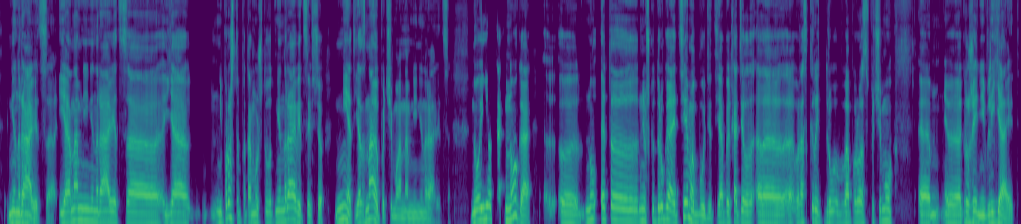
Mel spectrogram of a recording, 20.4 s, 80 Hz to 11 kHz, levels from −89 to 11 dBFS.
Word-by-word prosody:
не 135 +3 +2
нравится. 125 - +1
И 130 - +1
она 140 +4 +3
мне 160 -1 +2
не 155 0 0
нравится, 135 -2 +1
я 130 +1 +1 0.4
не 140 - -4
просто 180 -1 -1
потому, 125 -1 -2
что 115 +7 -8
вот 135 0 -6
не 145 0 0
нравится 150 - +1
и - - -5
всё. - - -3 0.2
Нет, 170 -4 +1
я 130 +3 +1
знаю, 165 - +1
почему 105 +1 -5
она 95 -2 -2
мне 90 0 -2
не 90 0 -4
нравится. 90 0 -6 0.4
Но 150 +4 +3
её 175 +2 +4
так - - -3
много, 180 +9 +2 0.3
э - - -15 0.3
э, 130 -2 +1
ну, 170 +4 -1
это 160 -3 +2
немножко 155 0 -2
другая 165 -2 +3
тема 165 - +2
будет. 115 -8 -3
Я 130 +1 +1
бы 135 0 -2
хотел, 140 -1 0
э, 125 -1 +1
раскрыть 135 +1 -3
другой 140 +1 -3
вопрос, 135 0 -1
почему, 155 -1 -2 0.5
э, 125 -1 +3 0.3
э, 125 -1 +2
окружение 130 -2 +1
влияет 125 - +1
135 Hz, 145 wpm, -23 LUFS, 125-155 Hz, 0.5 s, её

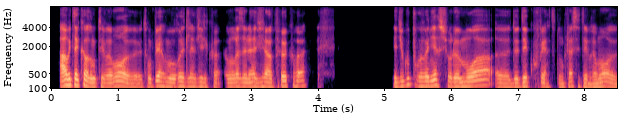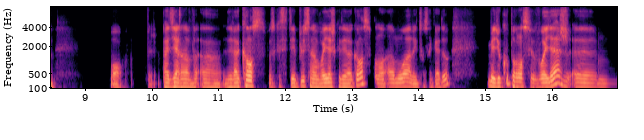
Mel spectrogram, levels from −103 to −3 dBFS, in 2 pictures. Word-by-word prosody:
Ah - - +12
oui 165 - +8
d'accord, 165 -6 +6
donc 115 0 +3
tu 125 - -3
es - - 0
vraiment, 130 +4 +4
heu, 105 0 -2
tombé 115 +6 +2
amoureux 125 0 +1
de 120 - -7
la 125 - -1
ville 115 -1 -3
quoi, 115 +2 -7
amoureuse 115 +1 +1
de 120 - +1
la 120 +1 +2
ville 120 +2 +1
un 120 - +4
peu 140 +5 +2
quoi. 140 +1 -1 1.3
Et 125 - +1
du 130 +3 -2
coup, 175 - -2
pour 135 -6 -6
revenir 135 +4 +4
sur 130 - +1
le 125 0 +4
mois, 145 +6 +3
heu, 110 -2 -2
de 110 +2 0
découverte, 115 -2 -2
donc 100 -1 -7
là, 130 - 0
c'était 120 -4 -4
vraiment, 115 +6 +1
heu 105 -3 -2 0.9
bon, - - -4 0.4
je - - -14
vais - - -22
pas 115 - 0
dire 115 0 +2
un 110 - 0
v 115 - -5
un 105 -2 -6
des 105 +1 -5
vacances 140 +6 +2
parce 110 - -10
que - - -13
c'était 110 - -4
plus 130 +6 -4
un 115 - 0
voyage 115 +2 +1
que - - -8
des 105 - 0
vacances 160 - -1
pendant 105 -2 -5
1 115 +1 -3
mois 120 +3 0
avec 100 -3 -5
ton 115 - -18
sac 105 -2 -15
à - - -3
dos, - - -5 0.6
mais 120 - +3
du 120 - 0
coup, - - -7
pendant 130 -3 +1
ce 120 - -3
voyage, 125 - +1
hem, 110 -3 -6
120 Hz, 250 wpm, -25 LUFS, 110-130 Hz, 1.3 s, Ah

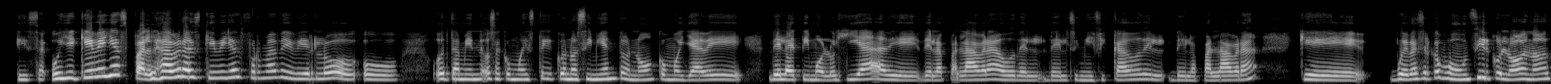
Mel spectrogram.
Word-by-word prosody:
Exac 220 0 -6
oye, 275 +2 +4
qué 320 +4 +5
bellas 425 +5 +5
palabras. 310 +7 +6
Qué 295 -3 -3
bellas 320 +3 0
formas 305 0 -3
de 310 -3 -2
verlo 255 +1 +1
o 240 -5 +1
o 220 -2 -3 0.3
o 255 - +1
también, 240 -1 0
o 285 - -2
sea, 255 -1 -4
como 240 -2 -1
este 245 +2 -6
conocimiento, 245 +1 0
¿no? 215 +2 -4
Como 220 -2 -4
ya 205 -1 -1
de 220 0 -2 0.2
de 230 0 +2
la 220 - +6
etimología 215 +2 -1
de 200 -3 -3
de 200 0 -4
la 195 0 -4
palabra 215 +2 +1
o 210 0 -3
del 195 0 -7
del 195 0 -8
significado 205 +2 -5
del 225 -3 -4
de 195 0 -8
la 190 - -7
palabra 200 - -1 0.4
que 205 -5 -1 0.2
vuelve 235 +2 +1
a - - 0
ser 275 0 -4
como 275 -6 +1
un 230 +1 -1
círculo, 255 -6 +2
¿no? 240 +3 -1
230 Hz, 180 wpm, -19 LUFS, 210-260 Hz, 0.4 s, palabras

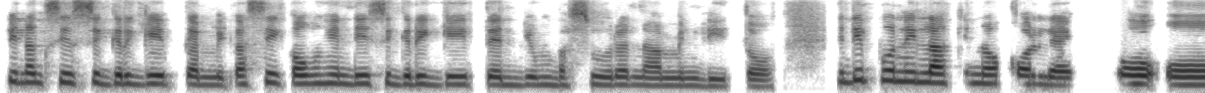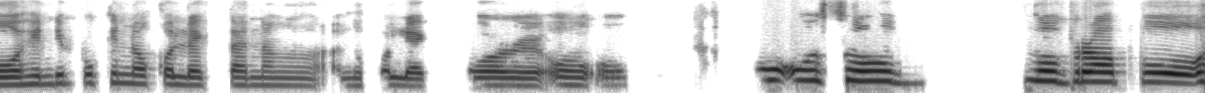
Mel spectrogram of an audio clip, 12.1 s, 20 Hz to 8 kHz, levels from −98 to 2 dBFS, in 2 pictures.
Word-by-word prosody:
pinagse-segregate 245 -4 -1
kami 205 -2 -2
kasi 230 +3 -3
kung 235 0 +1
hindi 235 -1 -2
segregated 215 -3 -3
'yung 205 -1 -6
basura 210 +1 -3
namin 190 -1 -5
dito, 175 -1 -7 0.3
hindi 330 +4 -1
po 320 - +1
nila 280 -3 +4
kino-collect 230 -5 -2 0.2
oo, 210 -3 +3
hindi 225 +2 -4
po 250 - -5
kinokolekta 225 -5 -3
ng 195 -1 -9 0.2
ano, 190 - -12
collector, 195 0 -3
oo. 200 -1 -4 0.7
Oo, 320 -1 +5
sob 305 -4 +5 0.6
sobra 285 -2 +7
po. 270 -2 +7
225 Hz, 130 wpm, -22 LUFS, 200-260 Hz, 0.7 s, sobra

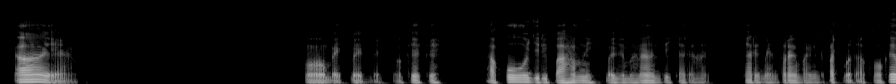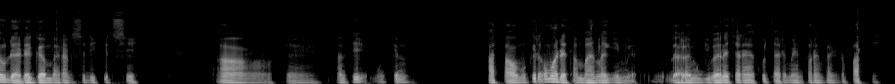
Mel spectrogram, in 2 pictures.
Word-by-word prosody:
Oh 110 +1 +7
ya. 95 - +1 2.3
Oh - - +1
baik - - -5
baik - - -4
baik. - - -17
Oke - - -10
oke. 95 - -5 0.5
Aku 105 -1 +3
jadi 90 -3 -1
paham 90 +1 +2
nih - - -9
bagaimana 85 +1 -2
nanti 85 0 -9
cara 85 0 -11 0.4
cari 95 -3 -3
mentor 90 0 -3
yang - - -12
paling 90 0 -8
tepat - - -4
buat - - -7
aku. 90 - -9
Oke 115 +7 +4
udah 95 -5 +6
ada 90 - +6
gambaran 90 -1 +3
sedikit 85 0 -9
sih, 90 - -6 0.9
eee, 85 -1 +1
oke 85 0 -14 0.5
nanti 100 +6 -1
mungkin 100 0 -7 0.8
atau 90 -1 +3
mungkin 95 +7 0
kamu 130 +2 +7
ada 95 - +6
tambahan 90 0 +2
lagi 90 -2 +1
nggak 85 -1 -8 0.3
dalam 90 0 +2
gimana 90 +2 +5
caranya 90 0 +1
aku 105 - -6
cari 90 0 -3
mentor 90 0 -3
yang - - -20
paling 90 -1 -7
tepat - - -4
nih? 95 - -21
90 Hz, 165 wpm, -27 LUFS, 85-95 Hz, 2.3 s, Oh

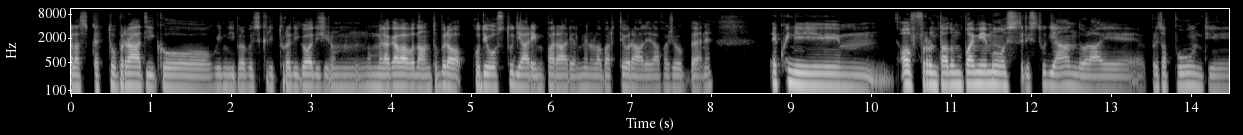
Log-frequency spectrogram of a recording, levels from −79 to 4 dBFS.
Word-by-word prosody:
l'aspetto 125 +1 -3
pratico, 120 -3 +1
quindi 120 0 -6
proprio 120 0 -5
scrittura 125 +1 -5
di 125 0 -5
codici, 125 -1 -1
non 125 0 -7
non 125 0 -7
me 125 0 -1
la 125 - +4
cavavo 130 -1 +5
tanto, 120 0 -1
però 130 -2 +2
potevo 130 -1 +1
studiare 125 -1 0
e - - 0
imparare, 120 0 -2
almeno 120 +1 -7
la 120 0 -5
parte 120 +2 -6
orale 115 -2 -2
la 115 0 -6
facevo 120 0 -8
bene. 125 +1 -6 0.7
E 150 - +2
quindi, 135 -4 +4
mhmm, 125 +7 -6
ho - - +6
affrontato 140 -1 +4
un 140 0 +3
po' 145 +2 +6
i - - +6
miei 145 0 +7
mostri 135 -4 +2
studiandola 130 -3 -2
e 115 +1 -8
preso 130 0 -5
appunti 125 -3 -5
125 Hz, 160 wpm, -24 LUFS, 120-130 Hz, 0.7 s, miei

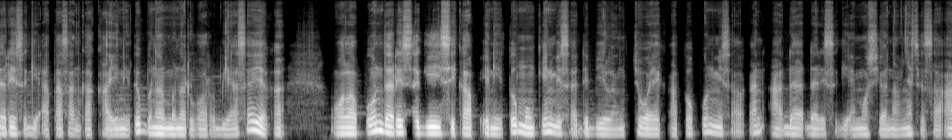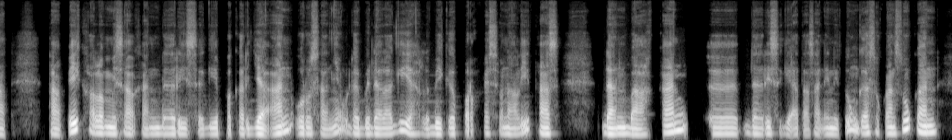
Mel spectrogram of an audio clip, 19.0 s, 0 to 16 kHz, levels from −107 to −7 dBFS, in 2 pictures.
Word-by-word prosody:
dari 120 0 +1
segi 110 -1 -7
atasan 105 +2 -7
Kakak 105 -1 -6
ini 105 -1 0
tuh, 155 +10 -1
bener-bener 115 -4 +3
luar 105 0 -7
biasa 105 - -6
ya, 150 - +7
Kak. - - -8 0.4
Walaupun 120 +7 +4
dari 135 0 +8
segi 125 -1 +5
sikap 120 -1 0
ini 115 -3 0
tuh, 150 +1 +2
mungkin 140 +4 +3
bisa 125 - -2
dibilang 110 -2 -4
cuek, 110 -4 -2
ataupun 115 +6 -7
misalkan 135 +3 -6
ada 115 0 -4
dari 110 -2 -5
segi - - -11
emosionalnya 105 0 -6
sesaat. 110 -3 -7 0.4
Tapi, 155 - +5
kalau 130 -1 +2
misalkan 115 -1 0
dari 115 0 +1
segi 115 +1 -3
pekerjaan, 115 +8 +2
urusannya 120 -1 -1
udah 120 -3 -1
beda 115 -1 0
lagi 145 +7 +1
yah, 115 - -2
lebih 115 +2 +1
ke - - +3
profesionalitas, 120 -2 -2 0.4
dan 115 +1 +5
bahkan, 120 - +3 0.3
eee, 120 0 +1
dari 120 -2 -2
segi 120 -3 -6
atasan 110 +1 -7
ini 110 -2 0
tuh, 95 - 0
nggak 125 +1 +1
sungkan-sungkan 140 - +3
115 Hz, 165 wpm, -22 LUFS, 110-125 Hz, 0.4 s, dari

